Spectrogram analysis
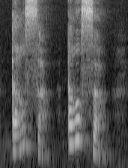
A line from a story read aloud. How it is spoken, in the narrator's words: said urgently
